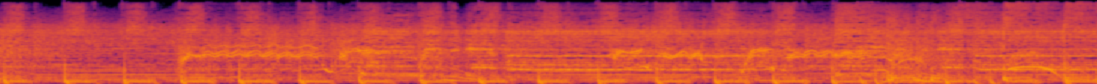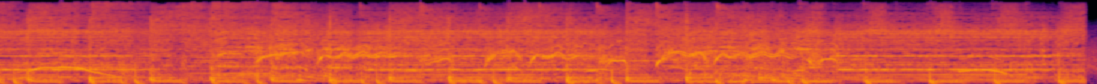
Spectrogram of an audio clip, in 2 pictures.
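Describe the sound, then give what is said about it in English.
A large Wisconsin crowd roars and cheers without pause, cheering on Bucky Badger, loud and dense, with many voices yelling and whooping in rising, wavering shouts over a steady wash of noise. “as Wisconsin is cheering on Bucky Badger.”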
